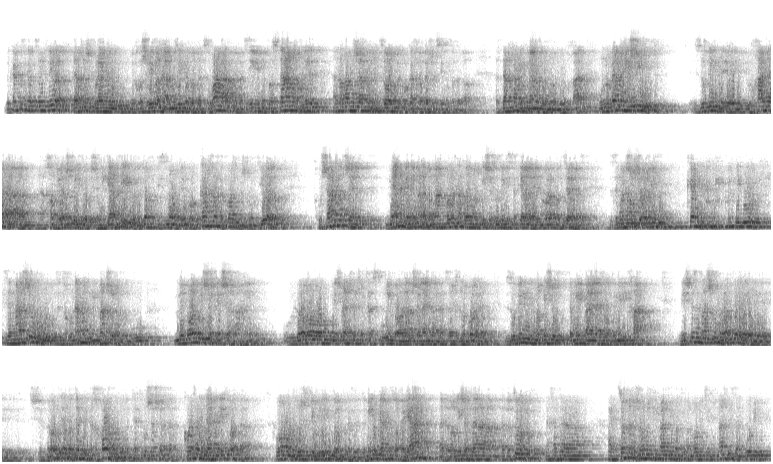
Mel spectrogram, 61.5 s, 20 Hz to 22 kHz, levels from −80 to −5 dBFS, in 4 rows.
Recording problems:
off-mic speech; far
room echo; noticeable; dies away in 1 s
distortion; slight; 14% of the sound clipped
garbled, watery; slightly; nothing above 7.5 kHz

